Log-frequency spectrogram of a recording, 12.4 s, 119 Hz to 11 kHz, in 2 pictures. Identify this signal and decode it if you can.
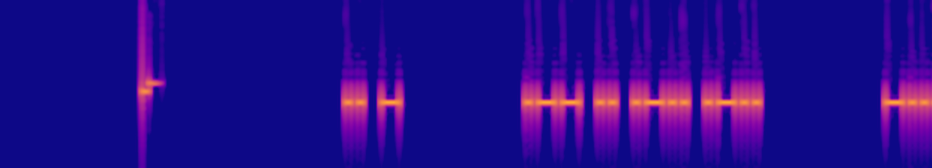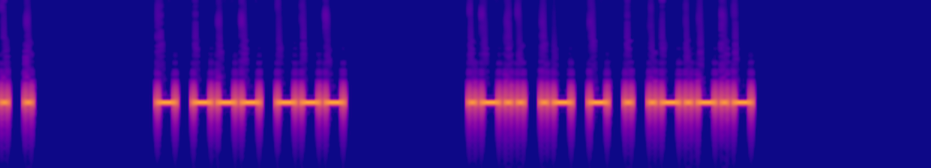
Morse code, heard as a keyed tone, about 30 wpm, 700 Hz. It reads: IT WILL BE TOO LATE.
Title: 3x Word-Spacing - Sentences from Top 300 Words - 30wpm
